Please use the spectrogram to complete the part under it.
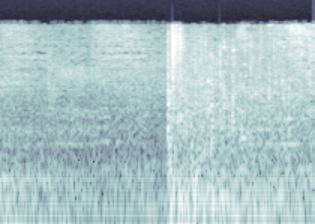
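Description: Expelliarmus spell cast in the Hogwarts Legacy video game, a sudden booming burst about halfway through, rising over a constant background hum and then lingering as a rumbling tail.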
